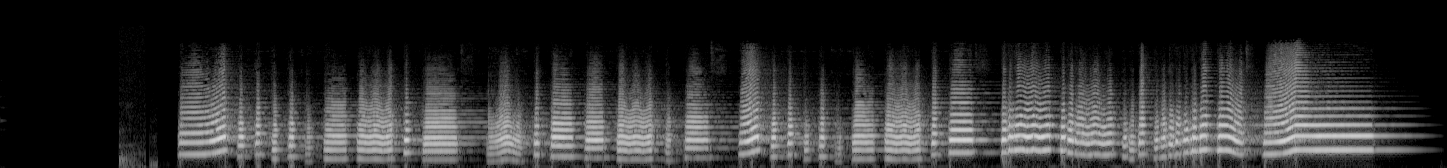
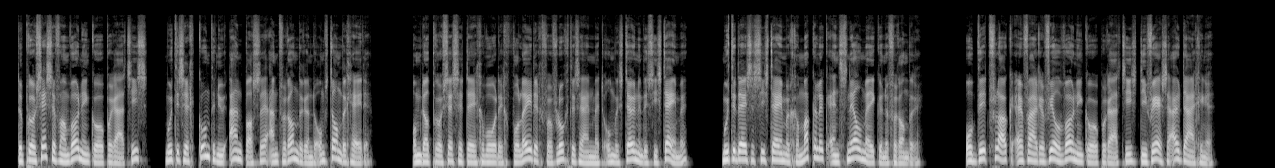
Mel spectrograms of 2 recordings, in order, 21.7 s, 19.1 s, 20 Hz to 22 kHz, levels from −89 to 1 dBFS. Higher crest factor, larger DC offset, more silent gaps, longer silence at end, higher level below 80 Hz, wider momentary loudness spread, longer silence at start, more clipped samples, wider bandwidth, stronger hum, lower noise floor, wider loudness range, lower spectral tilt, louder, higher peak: about the same, 18 dB vs 14 dB; neither; second, none vs 2.29-2.46 s, 5.67-6.17 s, 10.41-10.81 s, 13.91-14.47 s; second, 0.6 s vs 0.95 s; second, -68 dBFS vs -46 dBFS; first, 12 LU vs 5 LU; first, 2.65 s vs 0.25 s; neither; second, 8.8 kHz vs 16 kHz; neither; about the same, -87 dBFS vs under -90 dBFS; first, 5 LU vs 2 LU; about the same, -4.5 dB/octave vs -5.5 dB/octave; second, -22 LUFS vs -17 LUFS; second, -6 dBFS vs -2 dBFS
